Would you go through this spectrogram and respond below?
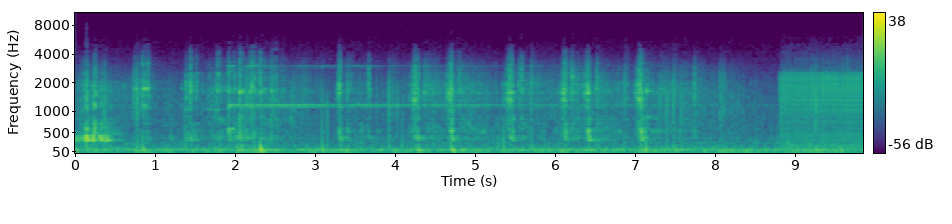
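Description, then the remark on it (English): A coin payphone, used with a nickel and with no booth, being dialed: a run of sharp mechanical clicks and clacks, a thin tone underneath, then a steady buzzing line tone at the end. “The phone's right there. No booth here.”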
